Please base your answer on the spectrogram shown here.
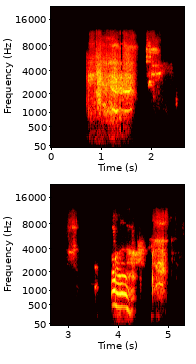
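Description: Harsh, noisy breathing bursts and a high, strained, falling crowing sound from a child, typical of croupy stridor from a narrowed upper airway.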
